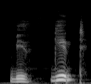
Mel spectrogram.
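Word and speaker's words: biscuit: অফসিকার sound হবে যেমন বি আই এস বিস সি ইউ আই টি কিট বিস্কিট এই ওয়ার্ড টিকে উচ্চারণ করতে গিয়ে 99% লোক ভুল উচ্চারণ করে।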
